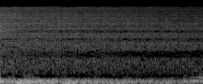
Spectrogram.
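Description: A white-noise hiss in an electronic dance track, fading slowly in a breakdown right after the build-up cuts off.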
